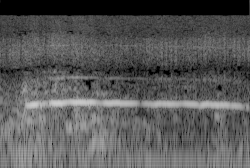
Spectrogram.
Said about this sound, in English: Gotta leave you now. My wife's calling me. Sounds like a wolf.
